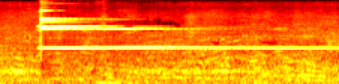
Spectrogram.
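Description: A large hanging metal bell struck once, ringing clearly. Its higher tones die away within about a second, while one steady tone lingers for more than two seconds, over the chatter of a crowd.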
